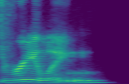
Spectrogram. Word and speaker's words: Rieling: It's Rieling.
